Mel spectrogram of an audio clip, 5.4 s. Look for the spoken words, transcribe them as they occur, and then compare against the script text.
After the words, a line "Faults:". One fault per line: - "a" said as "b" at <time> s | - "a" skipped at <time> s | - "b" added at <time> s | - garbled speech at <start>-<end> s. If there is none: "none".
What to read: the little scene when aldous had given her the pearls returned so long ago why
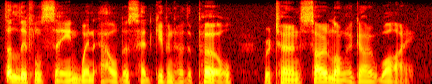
the little scene when aldous had given her the pearl returned so long ago why
Faults:
- "pearls" said as "pearl" at 2.4 s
